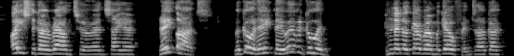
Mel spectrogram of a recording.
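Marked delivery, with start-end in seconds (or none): 2.4-5.0 put-on Scottish accent with a raised voice. Recalling the accent his ex-girlfriend hated: scottish accent. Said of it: "when you do the Scottish accent".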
